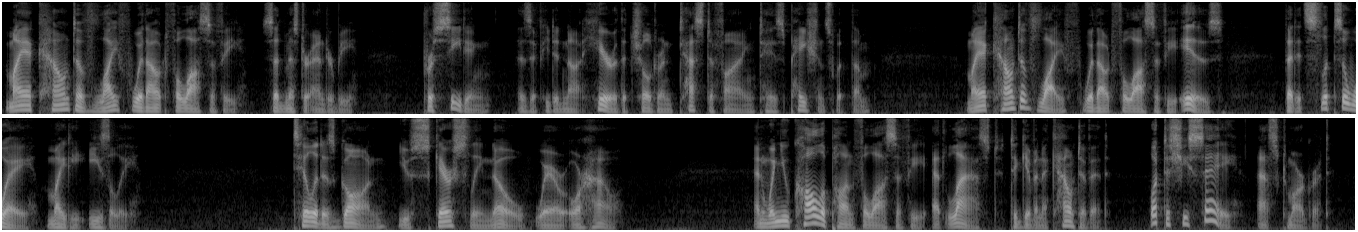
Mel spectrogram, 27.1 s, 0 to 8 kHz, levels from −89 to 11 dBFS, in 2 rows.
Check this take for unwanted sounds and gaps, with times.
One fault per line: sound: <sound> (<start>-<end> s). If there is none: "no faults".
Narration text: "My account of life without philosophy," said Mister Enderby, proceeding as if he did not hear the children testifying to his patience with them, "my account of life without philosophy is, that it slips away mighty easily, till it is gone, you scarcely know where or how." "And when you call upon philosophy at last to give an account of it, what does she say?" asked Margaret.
no faults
